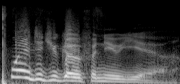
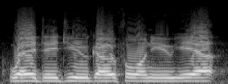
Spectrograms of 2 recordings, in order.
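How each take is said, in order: First: The voice falls at the end of the question. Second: The voice stays flat like a robot. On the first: The speaker calls it right. "But if we are not robots" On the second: The speaker calls it wrong. "because I am a robot"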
